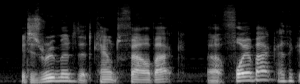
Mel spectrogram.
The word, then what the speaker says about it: Feuerbach: It is rumoured that Count Feuerbach, I think it's pronounced actually, Feuerbach, of Talabecland had his coronation made, armour made by Eldric Holstein, the head of the family.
